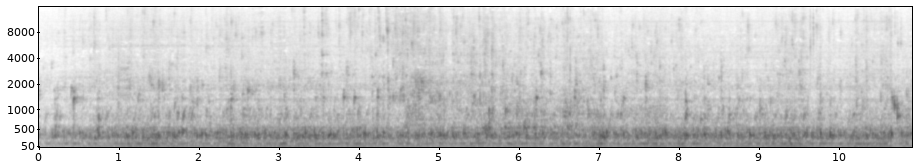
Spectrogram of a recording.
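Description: Anodizing dye liquid is poured into a container, giving a steady, continuous close-up splashing and gurgling of liquid that runs without a break and without any talk.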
